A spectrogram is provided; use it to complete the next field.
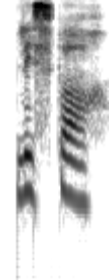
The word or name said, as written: les sports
